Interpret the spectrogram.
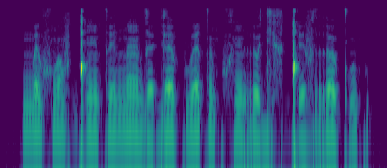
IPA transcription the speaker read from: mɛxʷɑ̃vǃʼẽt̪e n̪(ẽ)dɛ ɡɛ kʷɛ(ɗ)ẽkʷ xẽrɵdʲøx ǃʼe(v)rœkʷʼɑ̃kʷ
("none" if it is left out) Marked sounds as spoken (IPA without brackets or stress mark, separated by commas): ɛ̃, t̪, v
